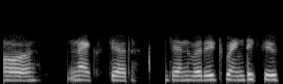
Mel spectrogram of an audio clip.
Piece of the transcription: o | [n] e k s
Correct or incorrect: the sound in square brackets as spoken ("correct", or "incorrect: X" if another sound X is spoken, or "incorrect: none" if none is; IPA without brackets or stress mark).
correct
